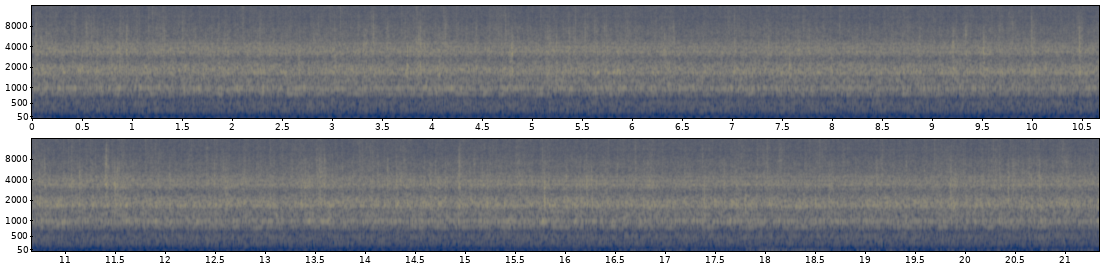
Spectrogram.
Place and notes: Dubingiai, Lithuania, lake Asveja underwater
hydrophone recording of lake/river Asveja. there's construction works of new bridge, so probably we hear some pump or something...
